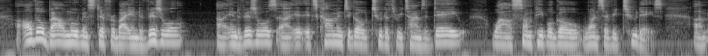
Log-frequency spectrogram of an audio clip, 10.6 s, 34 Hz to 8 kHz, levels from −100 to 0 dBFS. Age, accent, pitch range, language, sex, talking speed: 40-59, American, 105-125 Hz, English, male, 165 wpm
